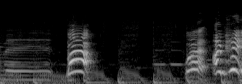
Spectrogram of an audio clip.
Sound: yells

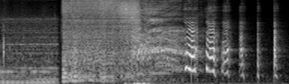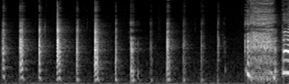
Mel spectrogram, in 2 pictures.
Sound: bursts out laughing

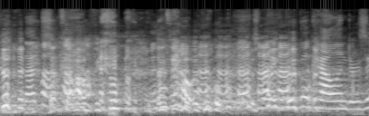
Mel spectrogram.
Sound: interviewees laughing

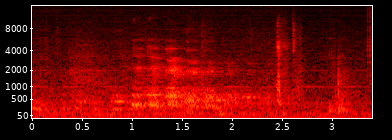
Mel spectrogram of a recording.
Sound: audience giggles

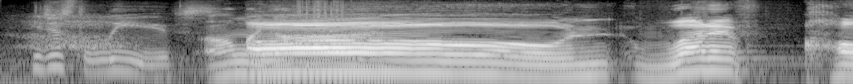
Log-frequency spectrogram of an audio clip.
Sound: gasps

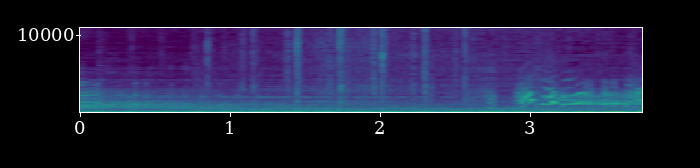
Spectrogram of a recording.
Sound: footsteps pattering; child laughing

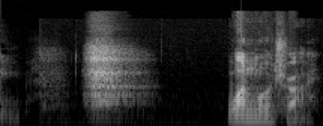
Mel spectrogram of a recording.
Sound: sigh

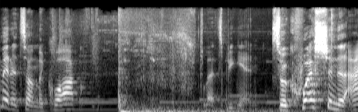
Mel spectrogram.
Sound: deep banging

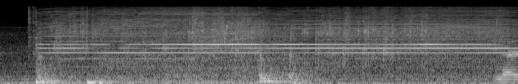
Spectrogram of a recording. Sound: machine buzzes

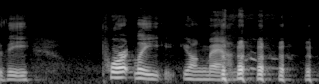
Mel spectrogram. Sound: laughs

